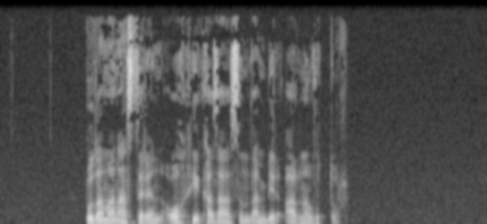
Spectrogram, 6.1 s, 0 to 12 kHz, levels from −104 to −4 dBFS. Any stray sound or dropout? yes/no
no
